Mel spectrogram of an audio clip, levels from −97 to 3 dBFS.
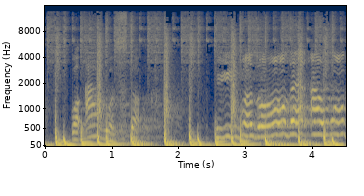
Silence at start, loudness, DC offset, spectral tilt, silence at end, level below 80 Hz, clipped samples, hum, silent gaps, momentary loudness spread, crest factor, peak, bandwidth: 0 s; -18 LUFS; under 0.1%; -5.5 dB/octave; 0 s; -20 dBFS; under 0.1%; none; none; 4 LU; 16 dB; 0 dBFS; 14 kHz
